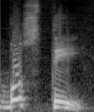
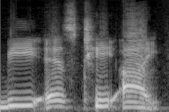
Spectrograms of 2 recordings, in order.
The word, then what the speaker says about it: BSTI: যেমন দেখেন, আমি যখন বলি BSTI, Bangladesh standard testing institute, আপনি কিন্তু এটাকে বলেন না যে সুমন ভাই এটা হলো বস্তি, বাবারে এটা তো বস্তি না, এটা উচ্চারণ করতে হয় BSTI, মানে যা আছে সেটাকে লেটার বাই লেটার উচ্চারণ করলে বলা হয় অ্যাব্রিভিয়েশন।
